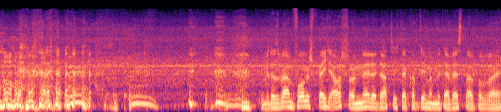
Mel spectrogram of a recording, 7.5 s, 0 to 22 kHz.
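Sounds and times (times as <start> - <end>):
voices chattering and chuckling: 0.0 - 4.4
motor whirring: 0.0 - 7.5
speech: 0.1 - 7.5.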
